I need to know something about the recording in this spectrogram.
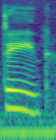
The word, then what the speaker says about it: Dhean: It's just Dean. Yeah, but he spells it with a H. The D is silent. Ian. Ian. Hello, Ian. No, because it is just Dean, but he spells it like Dhean.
